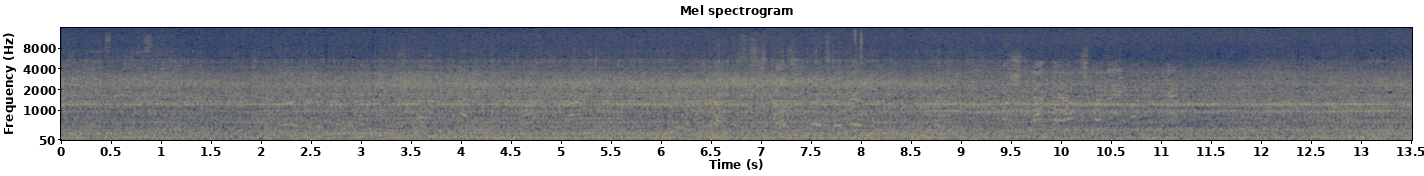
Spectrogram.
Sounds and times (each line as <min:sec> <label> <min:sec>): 0:00.0 car driving on german highway 0:13.5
